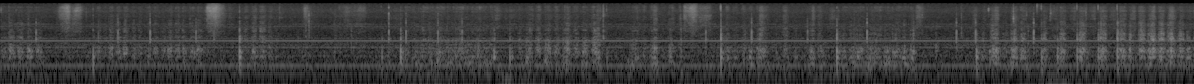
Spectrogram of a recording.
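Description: A black pen tip scratches across a single thin, flat white paper sheet on a desk in quick hatching strokes while drawing a portrait. The result is a soft, continuous scratching with occasional sharper ticks and bright rustling streaks, over a faint steady hum. It grows slightly busier toward the end.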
